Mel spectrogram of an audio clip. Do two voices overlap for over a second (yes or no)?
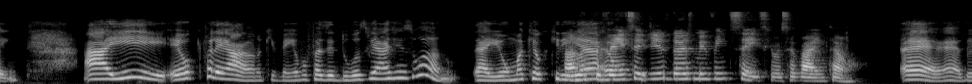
no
